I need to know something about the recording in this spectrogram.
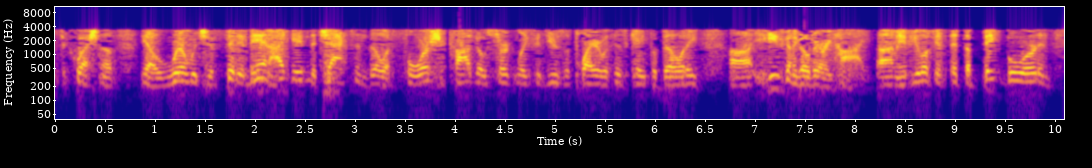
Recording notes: this media conference call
